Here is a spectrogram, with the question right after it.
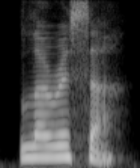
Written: larissa

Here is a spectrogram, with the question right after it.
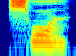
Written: swore

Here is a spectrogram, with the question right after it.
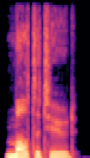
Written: multitude

